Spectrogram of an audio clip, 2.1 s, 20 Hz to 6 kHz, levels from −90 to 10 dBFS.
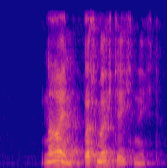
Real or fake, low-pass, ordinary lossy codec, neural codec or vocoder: fake; 5.4 kHz; none; codec, 16 kHz, 16 kbps, FunCodec, trained on Chinese and English, 50 frames a second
